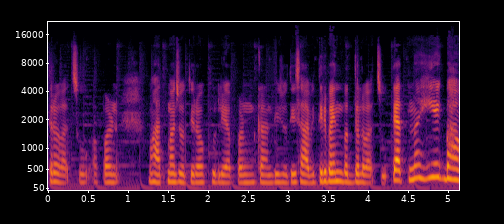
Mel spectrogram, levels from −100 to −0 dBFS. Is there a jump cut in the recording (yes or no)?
yes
